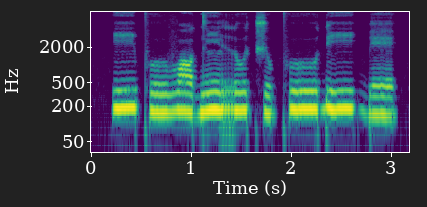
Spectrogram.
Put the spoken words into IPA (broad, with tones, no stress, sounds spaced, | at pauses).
iː˦ pʰ uː˨ β ɔ˦˨ d ĩ˦ r u˦ t͡ʃ u˨ pʰ uː˦ ɗ iː˦ ɡ͡b e˨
